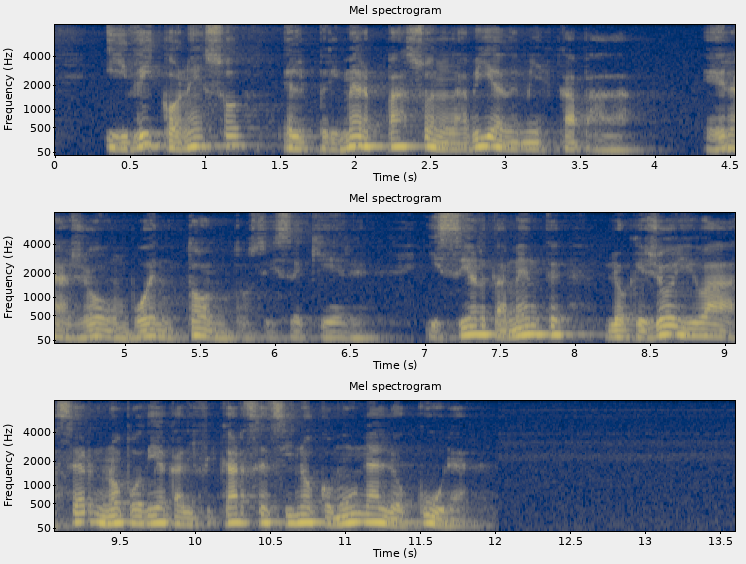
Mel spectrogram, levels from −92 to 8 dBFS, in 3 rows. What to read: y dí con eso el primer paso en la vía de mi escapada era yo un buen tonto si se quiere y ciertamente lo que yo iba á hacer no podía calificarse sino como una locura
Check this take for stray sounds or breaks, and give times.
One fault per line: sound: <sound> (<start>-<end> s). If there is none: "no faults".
no faults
